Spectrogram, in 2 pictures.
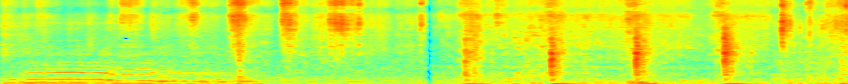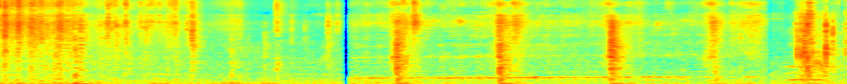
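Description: Cleaver chopping on a wooden cutting board: a series of sharp, irregular knocks as the blade slices through onion and tomato and strikes the board.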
